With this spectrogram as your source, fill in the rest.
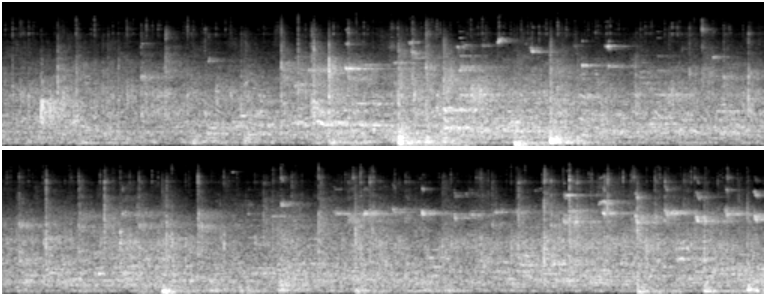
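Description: Table tennis balls click and tap on tables and paddles throughout a large echoing hall.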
